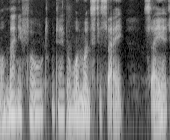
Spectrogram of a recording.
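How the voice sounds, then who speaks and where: The sound is dry and close, with no echo. Delivery comes at a very slow pace. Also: woman. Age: 80s+. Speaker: author. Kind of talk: personal testimony. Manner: halting, with many fillers.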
